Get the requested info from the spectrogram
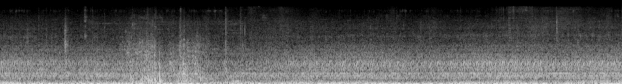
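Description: Semi truck's diesel engine running steadily as the truck rolls slowly, heard from inside the cab as a low drone.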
